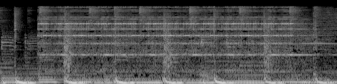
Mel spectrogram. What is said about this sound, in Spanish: Suena el timbre, parten las clases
